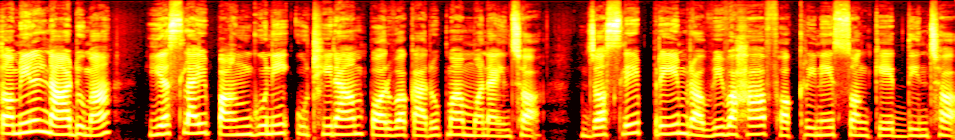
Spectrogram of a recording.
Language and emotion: Nepali, neutral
